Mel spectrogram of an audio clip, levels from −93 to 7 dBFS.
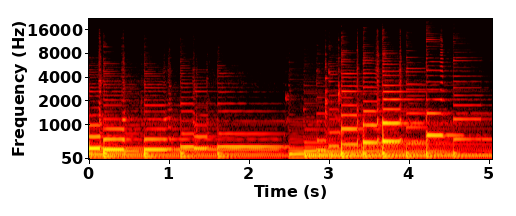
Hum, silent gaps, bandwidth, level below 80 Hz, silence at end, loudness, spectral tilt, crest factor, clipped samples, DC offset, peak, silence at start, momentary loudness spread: none; none; 12.5 kHz; -50 dBFS; 0 s; -28 LUFS; -8.5 dB/octave; 18 dB; under 0.1%; under 0.1%; -8 dBFS; 0 s; 10 LU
